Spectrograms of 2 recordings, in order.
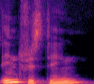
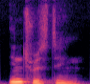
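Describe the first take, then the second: First: It is said with eager, lively interest. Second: It is said with flat, reluctant interest. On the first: The speaker liked the movie and wants to say more. "it means that you are very keen on this movie" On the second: The speaker did not like the movie and wants to change the subject. "your interests in the movie are not very good"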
